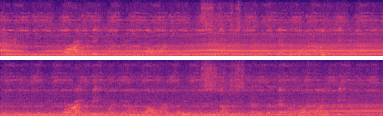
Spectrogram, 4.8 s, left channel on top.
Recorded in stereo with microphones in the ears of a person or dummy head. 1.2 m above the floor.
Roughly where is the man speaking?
Centre.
